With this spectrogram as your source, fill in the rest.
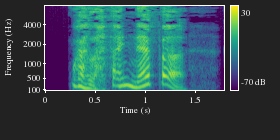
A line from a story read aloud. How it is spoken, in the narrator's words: cried Meg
